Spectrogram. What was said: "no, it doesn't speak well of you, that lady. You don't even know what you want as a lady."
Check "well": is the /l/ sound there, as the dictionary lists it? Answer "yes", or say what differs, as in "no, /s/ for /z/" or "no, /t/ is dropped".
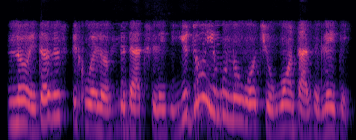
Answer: yes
